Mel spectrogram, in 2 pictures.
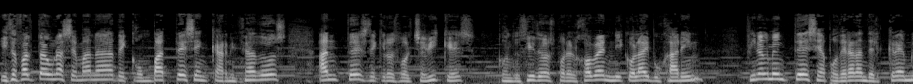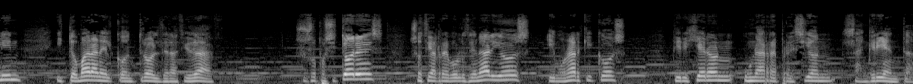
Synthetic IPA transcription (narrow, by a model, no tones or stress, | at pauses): iθo̞falt̪aunase̞mãnaðe̞ko̞mbat̪e̞se̞ŋkaɾniθað̞o̞s | ant̪e̞zðe̞ke̞lo̞zβo̞lt͡ʃe̞β̞ike̞s | ko̞nd̪uθiðo̞spo̞ɾe̞lxo̞β̞enːiko̞lajβuxaɾin | finalmẽnt̪e̞se̞apo̞ð̞e̞ɾaɾand̪e̞lkɾe̞mlin | it̪o̞maɾane̞lkõ̞nt̪ɾo̞ld̪e̞laθjuðað | suso̞po̞sit̪o̞ɾe̞sːo̞θjalre̞β̞o̞luθjo̞naɾjo̞simo̞naɾkiko̞z | d̪iɾixje̞ɾo̞nunare̞pɾe̞sjo̞nsaŋɡɾje̞nt̪a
